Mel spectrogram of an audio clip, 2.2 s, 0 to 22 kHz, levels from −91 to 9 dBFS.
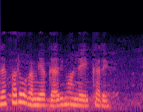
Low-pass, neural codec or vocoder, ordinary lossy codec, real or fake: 19.8 kHz; none; AAC, 24 kbps; real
